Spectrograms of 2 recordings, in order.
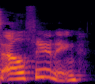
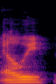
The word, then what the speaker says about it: Elle Fanning: Yeah, it's Elle Fanning. – Okay, it's not Ellie, it's Elle. – No, correct.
